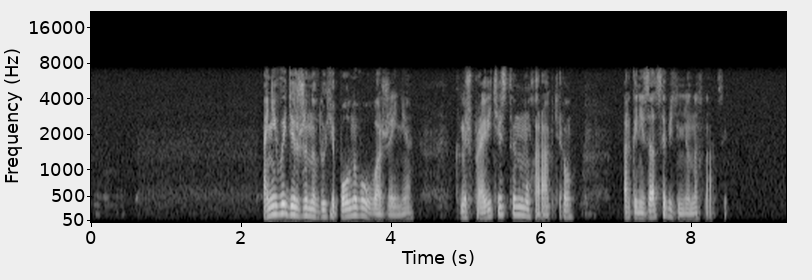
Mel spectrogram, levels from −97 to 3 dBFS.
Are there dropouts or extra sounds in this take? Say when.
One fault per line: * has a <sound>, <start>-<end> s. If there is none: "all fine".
all fine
